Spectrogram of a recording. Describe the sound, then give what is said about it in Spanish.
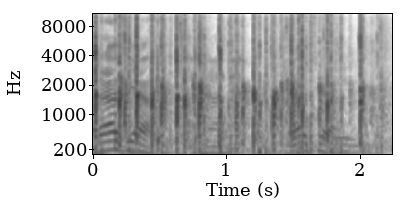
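A crowd applauds the boys again with dense, steady clapping over a couple of seconds, mixed with lively voices calling out and talking over the claps. “Un aplauso nuevamente para los muchachos.”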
